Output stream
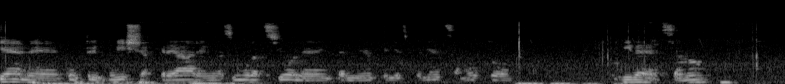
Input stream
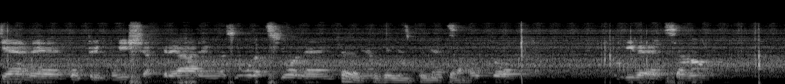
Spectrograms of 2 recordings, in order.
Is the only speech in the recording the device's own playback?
No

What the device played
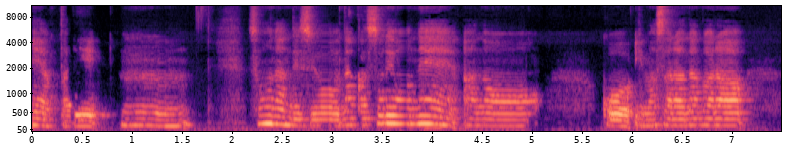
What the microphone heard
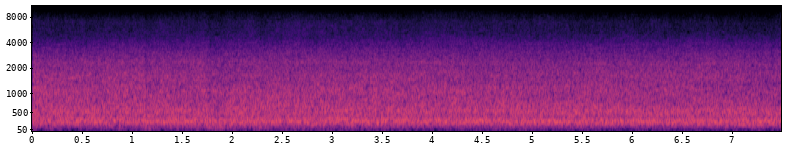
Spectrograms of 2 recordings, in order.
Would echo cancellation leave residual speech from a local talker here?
No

